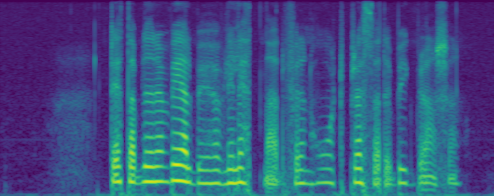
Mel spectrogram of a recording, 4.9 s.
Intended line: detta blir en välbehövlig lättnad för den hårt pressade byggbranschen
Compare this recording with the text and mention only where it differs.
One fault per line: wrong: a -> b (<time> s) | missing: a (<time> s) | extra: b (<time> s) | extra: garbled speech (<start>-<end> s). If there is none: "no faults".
no faults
